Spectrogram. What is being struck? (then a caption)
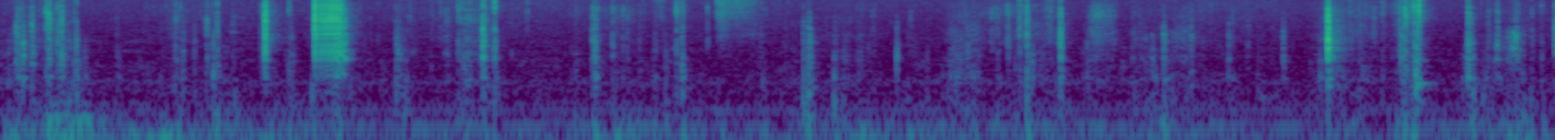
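Plastic VHS clamshell case with clear sleeve. A Little Mermaid VHS plastic clamshell case is held in both hands while the clear plastic sleeve on its back cover is tapped and crinkled with fingertips and nails. Sharp, bright clicks and brief crinkling bursts stand out at irregular intervals over a quiet, low background hum.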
